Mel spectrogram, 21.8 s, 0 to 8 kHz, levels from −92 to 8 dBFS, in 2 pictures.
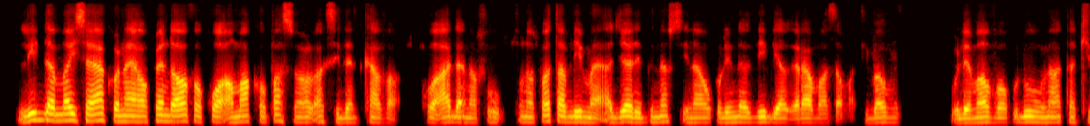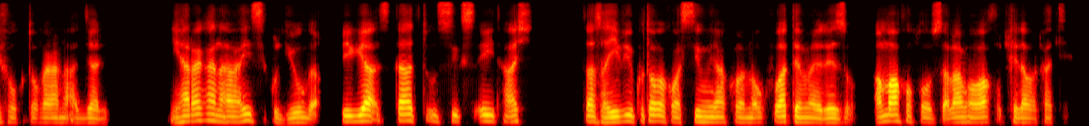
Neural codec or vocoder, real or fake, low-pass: codec, 16 kHz, 0.7 kbps, FocalCodec; fake; 7.2 kHz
